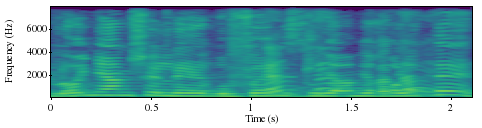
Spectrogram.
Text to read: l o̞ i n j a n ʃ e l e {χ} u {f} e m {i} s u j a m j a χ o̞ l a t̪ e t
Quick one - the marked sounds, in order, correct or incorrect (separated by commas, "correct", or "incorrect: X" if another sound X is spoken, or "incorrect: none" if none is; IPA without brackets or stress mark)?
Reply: incorrect: ʁ, correct, incorrect: e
